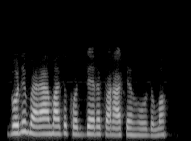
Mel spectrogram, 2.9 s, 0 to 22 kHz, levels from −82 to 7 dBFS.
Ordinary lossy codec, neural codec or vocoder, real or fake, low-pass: MP3, 48 kbps; codec, 16 kHz, 0.5 kbps, FunCodec, trained on LibriTTS, 25 frames a second; fake; 5.4 kHz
